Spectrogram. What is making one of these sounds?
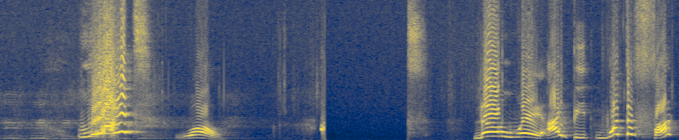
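A young woman shouts and cries out excitedly into a close microphone.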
